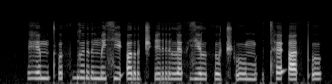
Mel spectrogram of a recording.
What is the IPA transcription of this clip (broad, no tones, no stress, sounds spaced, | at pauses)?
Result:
ɣ e m tʼ u θ ɡ ɯ r m i sʲ e ʔ ʌ r t͡ʃʼ i r l ɛ θ zʲ ʌ l θ u t͡ʃʼ u m | tʰ ɛ ʔ a θ pʼ u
